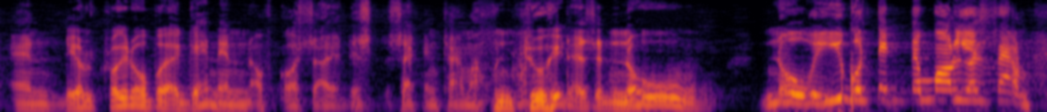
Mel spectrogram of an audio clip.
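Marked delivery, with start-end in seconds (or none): 4.6-7.7 put-on high, loud refusal in local Manglish accent; local Malaysian accent. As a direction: shout back in a Malaysian local accent, pitched way up. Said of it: "Well, I speak local accent".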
